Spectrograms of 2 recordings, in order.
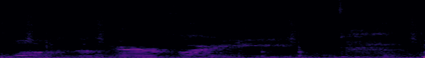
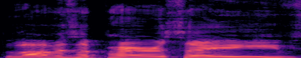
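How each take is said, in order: First: Distant faint voice from another room; soft, muffled, as if through a wall. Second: Loud and proud, right up close; loud declaration. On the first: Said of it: "says Marie from the other room". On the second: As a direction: belt it out up close. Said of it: "says Marie". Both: Pretend.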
